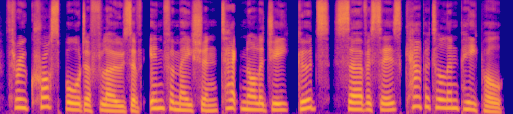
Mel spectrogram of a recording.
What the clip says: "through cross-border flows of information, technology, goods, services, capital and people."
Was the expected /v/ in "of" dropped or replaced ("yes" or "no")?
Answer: no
